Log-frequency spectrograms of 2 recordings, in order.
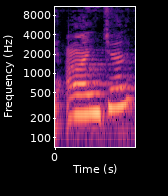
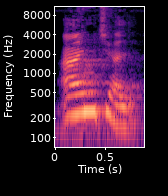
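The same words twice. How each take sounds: First: आंचल with the आं said through the nose; nasal vowel. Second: Said in the usual way. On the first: Shown as a demonstration. Teacher showing pupils the nasal आं in आंचल. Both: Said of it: "इसका उच्चारण नासिका द्वारा होना चाहिए".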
